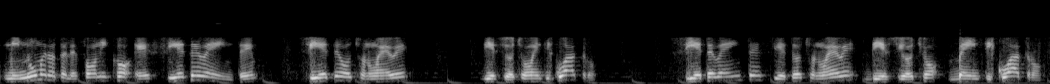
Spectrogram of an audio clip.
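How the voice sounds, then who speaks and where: Radio host, man from Venezuela, fairly high voice, preachy and emphatic, tinny phone-line sound. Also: no echo. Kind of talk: motivational radio talk.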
